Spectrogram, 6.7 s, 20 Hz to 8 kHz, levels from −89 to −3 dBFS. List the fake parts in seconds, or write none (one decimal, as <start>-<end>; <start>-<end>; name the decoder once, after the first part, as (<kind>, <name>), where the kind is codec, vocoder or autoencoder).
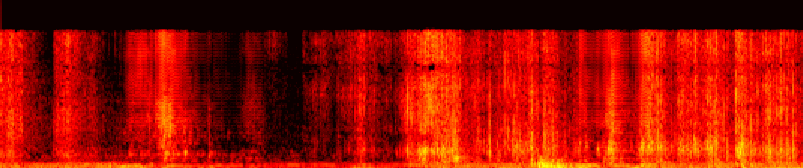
1.0-2.2 (vocoder, BigVGAN v2); 4.8-5.4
